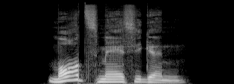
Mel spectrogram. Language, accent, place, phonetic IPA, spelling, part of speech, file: German, Germany, Berlin, [ˈmɔʁt͡smɛːsɪɡn̩], mordsmäßigen, adjective, De-mordsmäßigen.ogg
- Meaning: inflection of mordsmäßig: 1. strong genitive masculine/neuter singular 2. weak/mixed genitive/dative all-gender singular 3. strong/weak/mixed accusative masculine singular 4. strong dative plural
